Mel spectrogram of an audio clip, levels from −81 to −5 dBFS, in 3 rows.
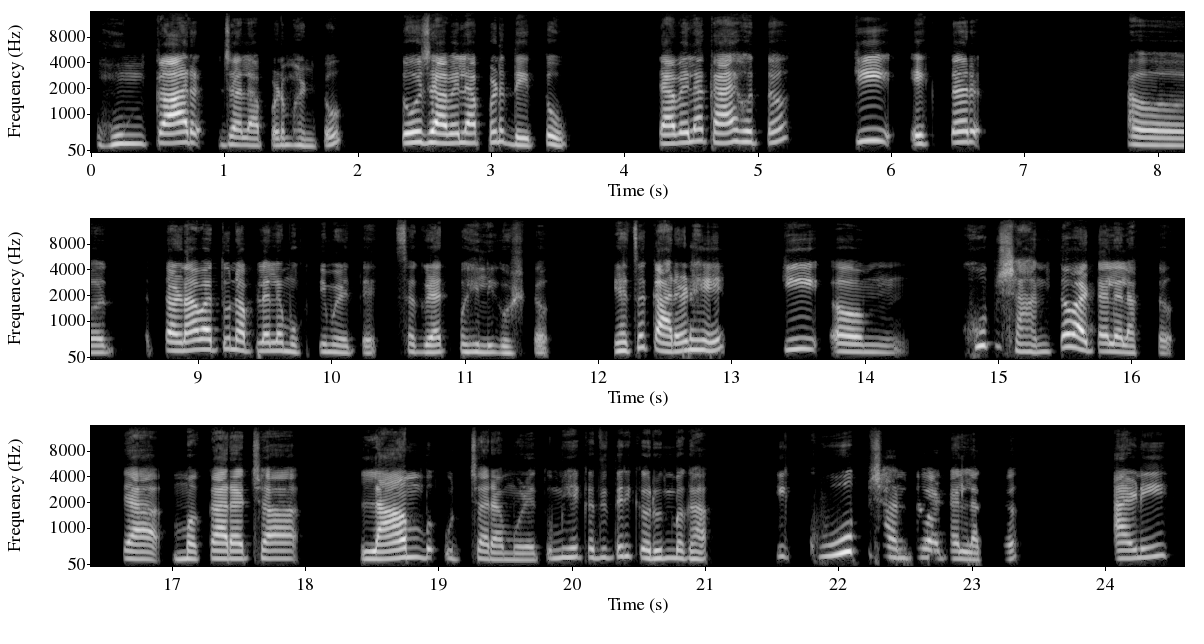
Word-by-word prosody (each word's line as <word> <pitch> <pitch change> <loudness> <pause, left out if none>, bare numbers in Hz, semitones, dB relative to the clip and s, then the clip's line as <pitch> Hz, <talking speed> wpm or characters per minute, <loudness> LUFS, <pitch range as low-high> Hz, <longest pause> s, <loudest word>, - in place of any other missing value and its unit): हुंकार 230 +4 +5 0.2
ज्याला 195 -2 -1
आपण 180 0 -5
म्हणतो, 180 -4 -6 0.5
तो 255 +2 +6
ज्यावेळेला 255 -1 +6
आपण 265 +3 -1
देतो, 190 +1 0 0.7
त्यावेळेला 255 +5 +4
काय 255 +1 +5
होतं 275 +1 -2 0.5
की 305 +2 +5 0.2
एकतर 265 +5 +1 1.2
अ, 210 - -1 0.9
तणावातून 250 +3 +4
आपल्याला 225 0 0
मुक्ती 200 0 -7
मिळते 180 -3 -6 0.2
सगळ्यात 190 -1 -1
पहिली 195 -2 -4
गोष्ट. 175 0 -8 0.6
ह्याचं 225 +6 -1
कारण 215 +3 +4
हे, 250 -1 +1 0.5
की 275 +1 +1
अं, 200 -2 +2 0.7
खूप 355 0 -2
शांत 205 - -2
वाटायला 215 -10 +4
लागतं 175 -1 -7 0.3
त्या 190 -3 +2 0.2
मकाराच्या 205 +1 +2 0.6
लांब 215 +5 +4
उच्चारामुळे. 180 -4 -5
तुम्ही 225 +3 -5
हे 245 - -3
कधीतरी 235 +3 -5
करून 215 0 -1
बघा, 200 -3 -2 0.5
की 265 -1 -8 0.2
खूप 340 +9 +1
शांत 235 -3 -6
वाटायला 205 -3 -3
लागतं 185 +2 -8 0.8
आणि 230 +6 -1
220 Hz, 110 wpm, -22 LUFS, 195-255 Hz, 1.2 s, तो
